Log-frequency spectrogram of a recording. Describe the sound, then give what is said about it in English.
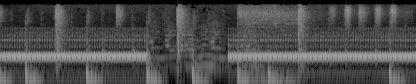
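A steady telephone tone hums with quick rhythmic electronic beeps of dialing layered over it as someone places a phone call to a crypto information line, briefly cutting out midway before resuming, clear with no one speaking. “I'm going to get on the phone here and call CryptoPhone”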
